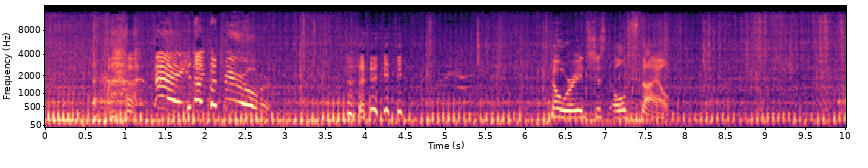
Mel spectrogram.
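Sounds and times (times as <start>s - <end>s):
small engine idling: 0.0s - 10.0s.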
